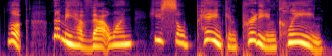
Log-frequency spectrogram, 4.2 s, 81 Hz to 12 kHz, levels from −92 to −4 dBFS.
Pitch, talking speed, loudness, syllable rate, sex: 245 Hz, 200 wpm, -17 LUFS, 4.6 syllables/s, female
